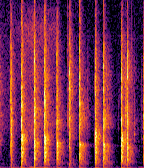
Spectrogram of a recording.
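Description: Brisk, steady hand clapping to encourage a singer, about a dozen sharp claps in quick even rhythm, like a short burst of applause from a few people. No one speaks over it.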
